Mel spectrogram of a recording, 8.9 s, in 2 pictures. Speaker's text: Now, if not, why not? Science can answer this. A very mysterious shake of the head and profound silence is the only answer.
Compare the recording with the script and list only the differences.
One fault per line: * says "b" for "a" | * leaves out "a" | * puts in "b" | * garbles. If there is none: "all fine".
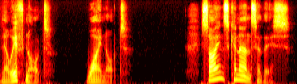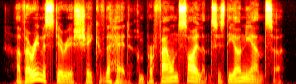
all fine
